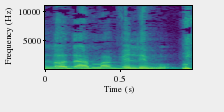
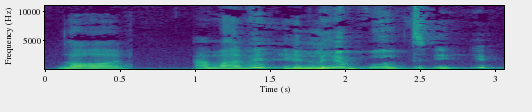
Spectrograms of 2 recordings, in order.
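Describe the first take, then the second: First: Said in the usual way. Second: Higher, slow, laughing through the offer; laughing, mock-earnest plea to the Lord; mock eager volunteer. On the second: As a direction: ham up Judas offering himself, stretching out available. Judas volunteering, retaken mockingly.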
